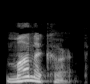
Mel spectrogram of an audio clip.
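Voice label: "monocarp", English, British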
